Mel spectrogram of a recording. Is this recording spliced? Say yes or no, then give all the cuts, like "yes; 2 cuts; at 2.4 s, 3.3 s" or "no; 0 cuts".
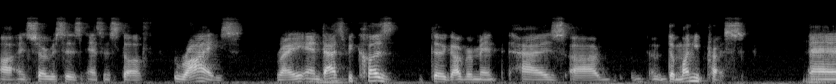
yes; 4 cuts; at 1.0 s, 1.7 s, 5.0 s, 6.5 s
